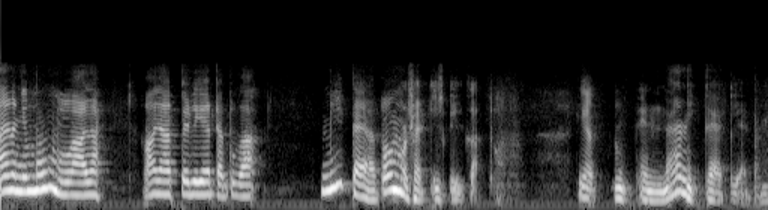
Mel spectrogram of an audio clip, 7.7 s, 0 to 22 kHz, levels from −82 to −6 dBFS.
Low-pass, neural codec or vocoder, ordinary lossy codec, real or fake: 7.2 kHz; codec, 32 kHz, 1.9 kbps, SNAC; none; fake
